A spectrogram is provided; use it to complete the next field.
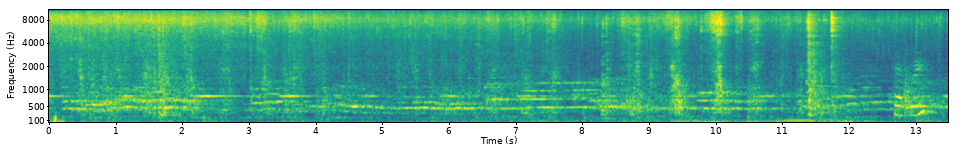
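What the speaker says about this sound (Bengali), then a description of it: "মশলাটা একটু ভেজে নেব।" Spices frying in a pan for a Bengali aloo dum, a steady sizzle with stirring and scraping across the whole stretch, close and fairly loud, with a few louder clinks of a utensil near the end.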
